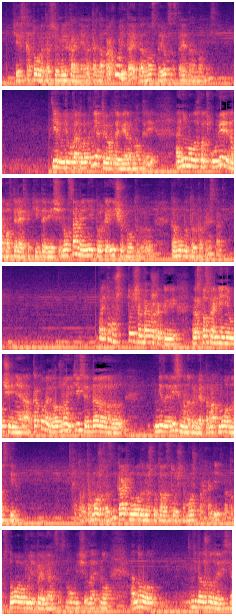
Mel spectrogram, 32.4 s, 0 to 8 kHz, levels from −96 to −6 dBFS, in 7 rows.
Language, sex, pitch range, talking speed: Russian, male, 125-160 Hz, 145 wpm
